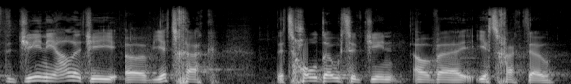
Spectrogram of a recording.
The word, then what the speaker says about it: Toldot: Okay, whenever you've got an O in Hebrew, it's a long O sound, so it's Toldot.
